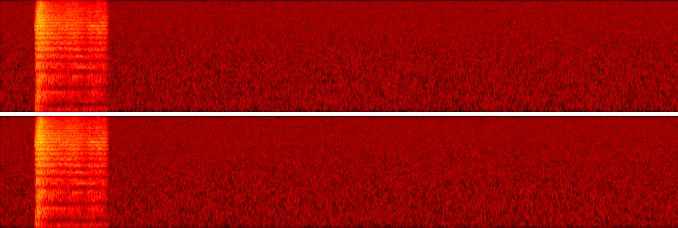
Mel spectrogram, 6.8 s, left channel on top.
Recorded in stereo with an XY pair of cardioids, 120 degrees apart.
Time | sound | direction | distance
0.3 | breaking glass | 5° right | ?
